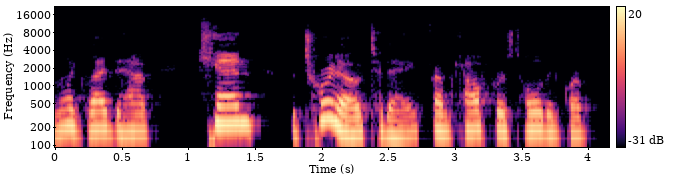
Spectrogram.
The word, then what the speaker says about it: Letourneau: How close was my pronunciation on your last name? Very, very good. Right, 100% on the button.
